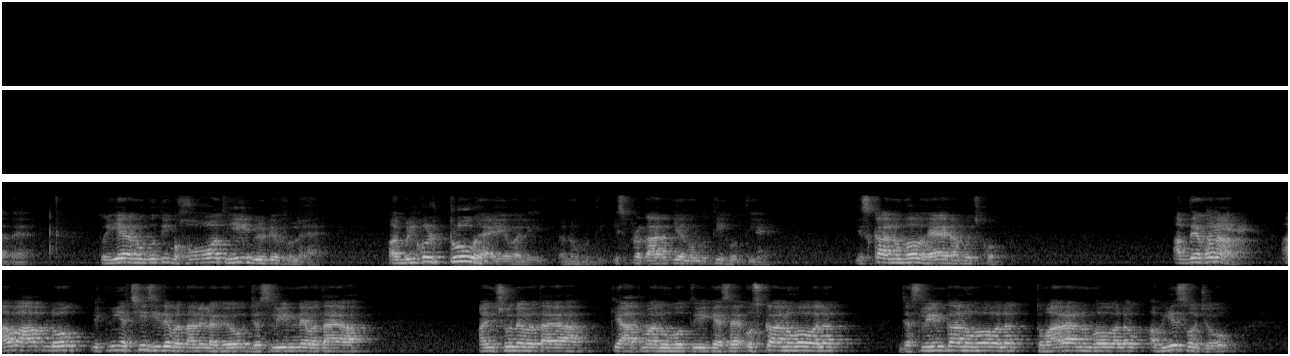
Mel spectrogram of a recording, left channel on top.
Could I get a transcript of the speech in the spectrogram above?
हैं। तो ये अनुभूति बहुत ही ब्यूटीफुल है और बिल्कुल ट्रू है ये वाली अनुभूति। इस प्रकार की अनुभूति होती है, इसका अनुभव है ना मुझको। अब देखो ना, अब आप लोग इतनी अच्छी चीजें बताने लगे हो, जसलीन ने बताया, अंशु ने बताया कि आत्मा अनुभूति कैसा है, उसका अनुभव अलग, जसलीन का अनुभव अलग, तुम्हारा अनुभव अलग। अब ये सोचो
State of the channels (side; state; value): left; silent; digital silence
